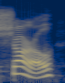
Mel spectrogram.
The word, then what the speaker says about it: Charles: Charles, pronounced the French way as Charles, looked like typical Euro trash to me.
